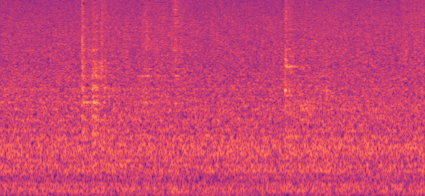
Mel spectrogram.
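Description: Battered pieces deep-frying in a wok of hot oil, a steady sizzle, with two light clicks of the metal ladle and skimmer against the wok, about a second in and again near three seconds.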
